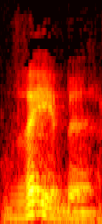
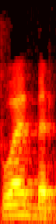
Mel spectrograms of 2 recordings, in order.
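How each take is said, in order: First: The name begins with a V sound. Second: The name begins with a W sound. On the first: The speaker calls it right. "la pronuncia è V" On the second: The speaker calls it wrong. "non venitemi a dire Max Weber"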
